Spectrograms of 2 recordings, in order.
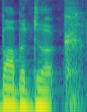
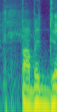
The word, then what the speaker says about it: Babadook: By the way, not to be that guy, but it is pronounced Babadook. – Babadook. – It is? – Because it's supposed to rhyme with book.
